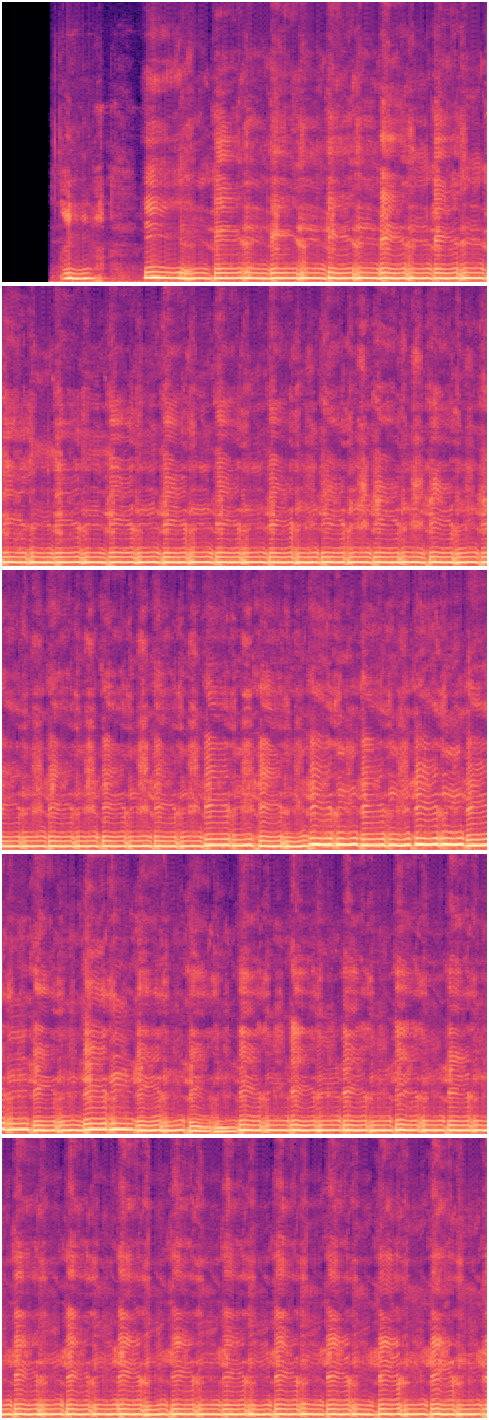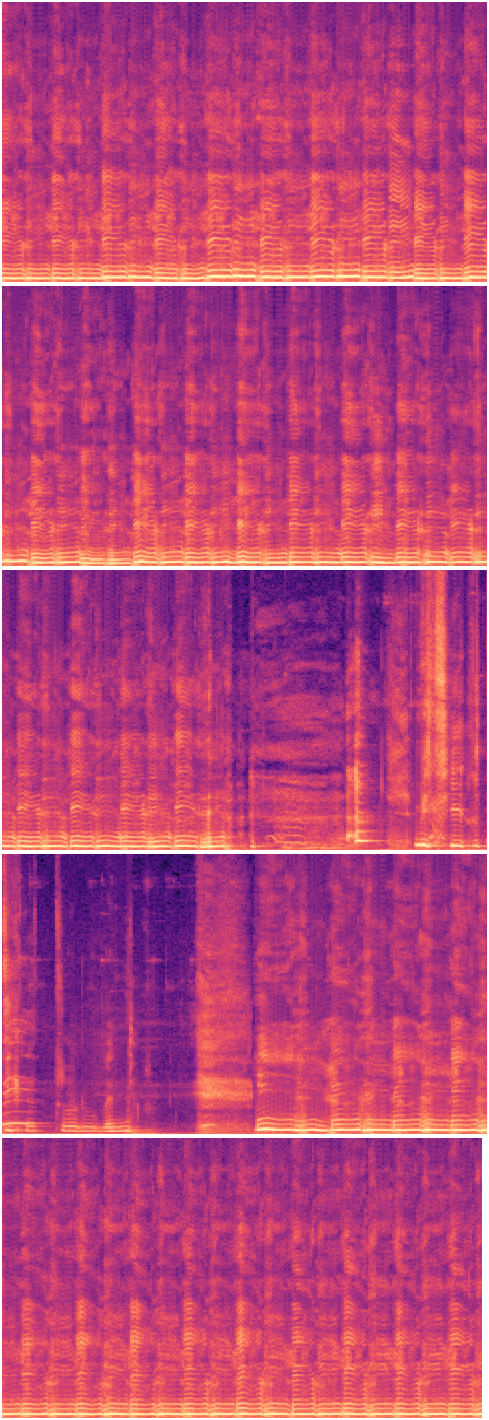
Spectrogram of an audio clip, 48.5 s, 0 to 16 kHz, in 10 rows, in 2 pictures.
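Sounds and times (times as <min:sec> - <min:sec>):
Inuit throat singing: 0:00.5 - 0:48.4.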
